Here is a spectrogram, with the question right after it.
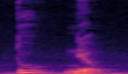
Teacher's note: Túnel tem o acento no U e a sílaba mais forte é o tu.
